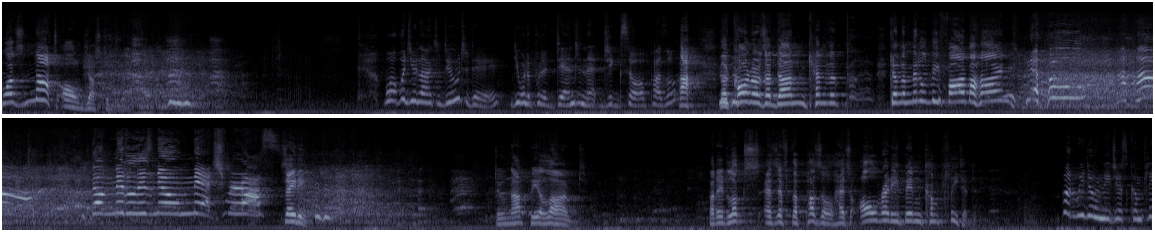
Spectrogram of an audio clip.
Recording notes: Recorded Live 9/10/2010 at Largo, Los Angeles.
